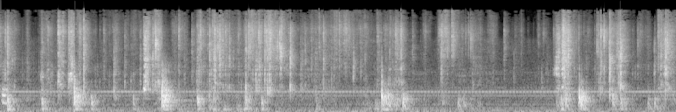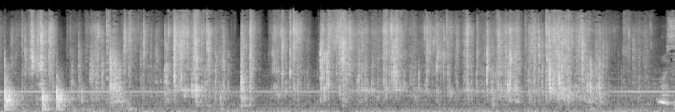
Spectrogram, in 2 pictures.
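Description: A plastic bag crinkling and crackling in irregular bursts as it is handled and pulled off a raw coiled sausage. A faint steady hum runs underneath.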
